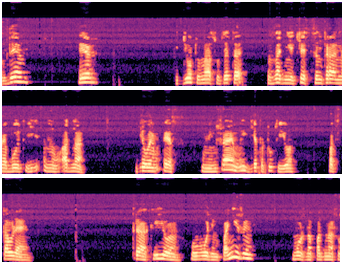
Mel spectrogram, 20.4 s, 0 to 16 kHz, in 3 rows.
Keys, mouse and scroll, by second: 0.1 shift+d, 2.3 r, 4.8 g, 7.0 r, 12.1 g, 13.8 KP_2, 16.7-18.5 drag, 19.2-20.3 drag.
